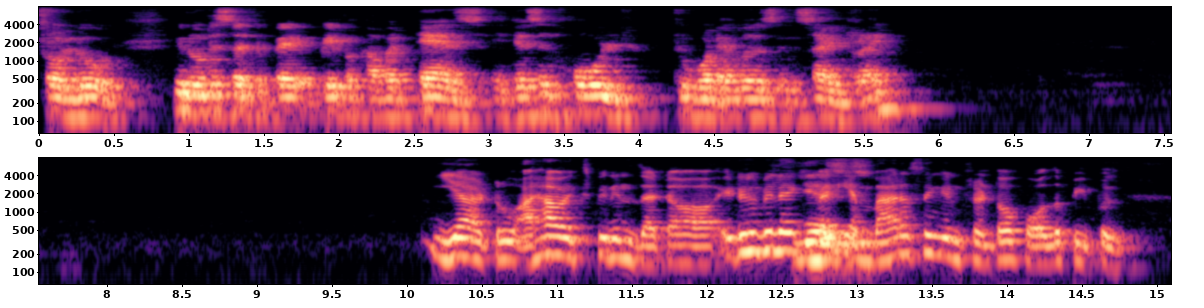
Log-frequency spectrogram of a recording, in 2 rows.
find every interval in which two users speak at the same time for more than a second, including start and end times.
none

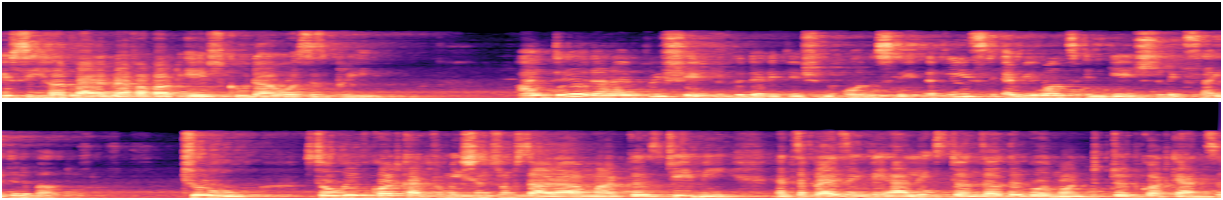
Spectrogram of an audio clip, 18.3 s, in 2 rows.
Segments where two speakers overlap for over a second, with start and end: none

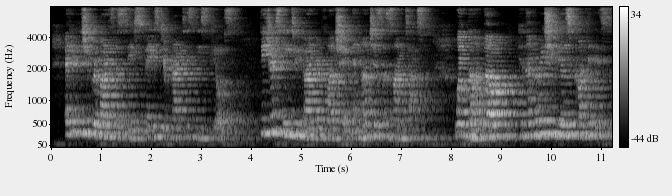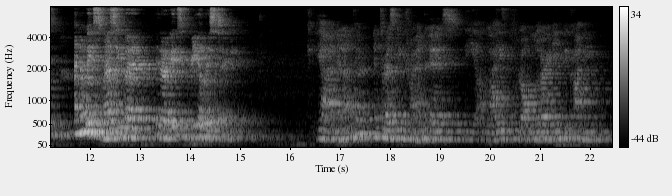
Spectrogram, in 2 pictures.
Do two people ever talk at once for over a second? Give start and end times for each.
none

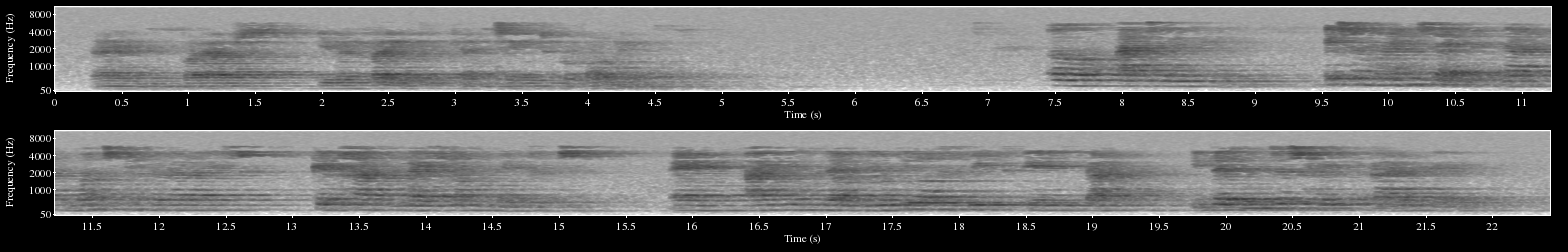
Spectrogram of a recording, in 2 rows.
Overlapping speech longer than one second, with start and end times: none

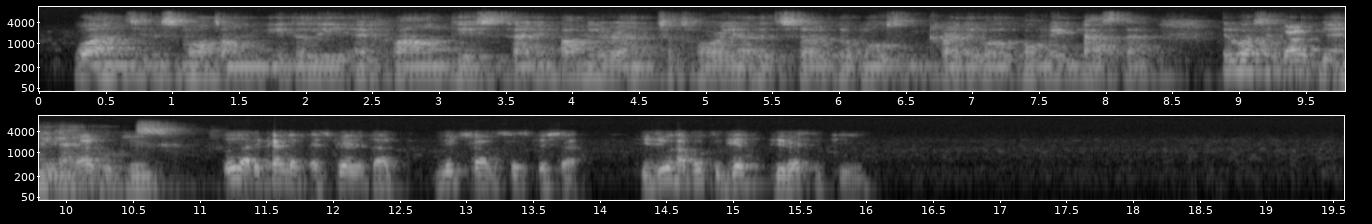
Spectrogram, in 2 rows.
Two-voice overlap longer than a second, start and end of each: 9.3-10.7

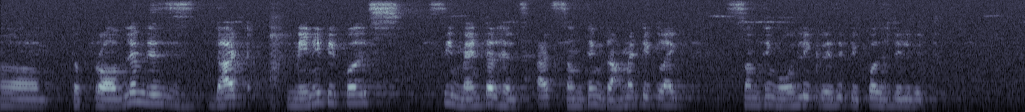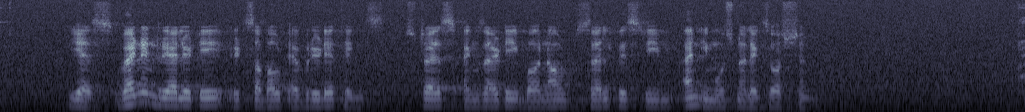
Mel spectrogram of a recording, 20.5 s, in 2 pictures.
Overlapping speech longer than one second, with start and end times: none

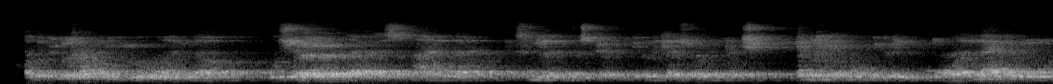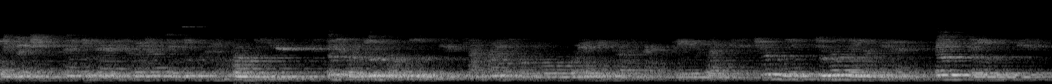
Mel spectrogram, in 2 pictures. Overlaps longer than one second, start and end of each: 9.7-10.9

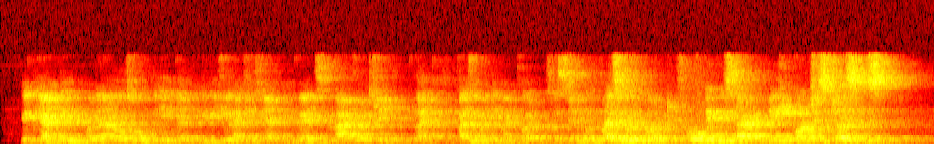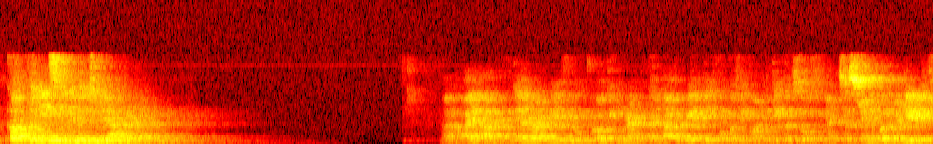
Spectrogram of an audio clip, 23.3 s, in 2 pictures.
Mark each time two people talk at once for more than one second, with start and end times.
none

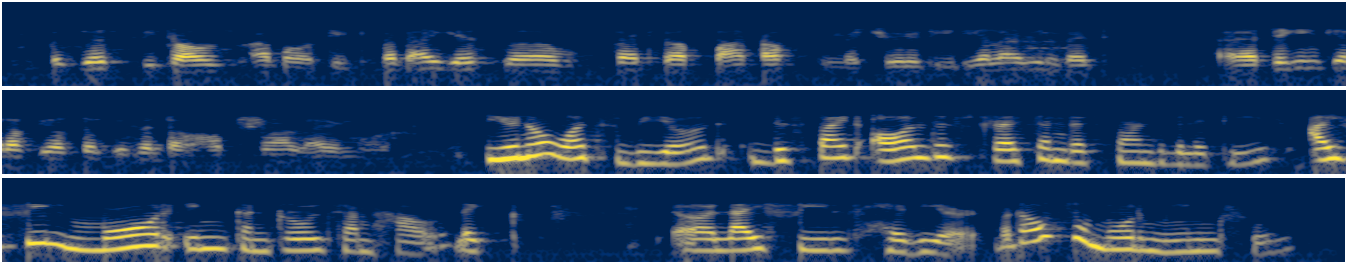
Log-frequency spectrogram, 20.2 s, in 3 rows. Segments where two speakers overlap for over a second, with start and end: none

